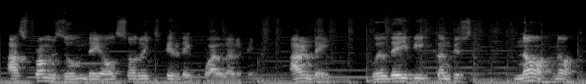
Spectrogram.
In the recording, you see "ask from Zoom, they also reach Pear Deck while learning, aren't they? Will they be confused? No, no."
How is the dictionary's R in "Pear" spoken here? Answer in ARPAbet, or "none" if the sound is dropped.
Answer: L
